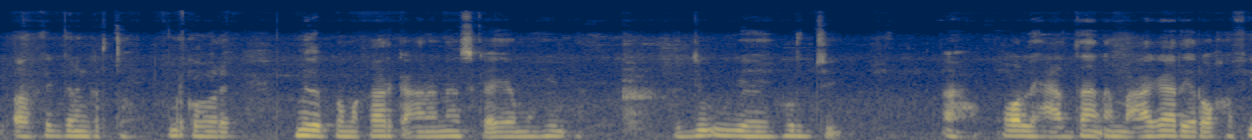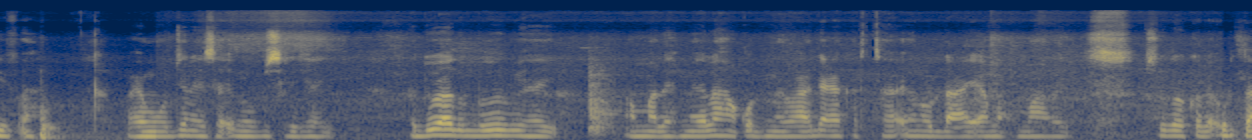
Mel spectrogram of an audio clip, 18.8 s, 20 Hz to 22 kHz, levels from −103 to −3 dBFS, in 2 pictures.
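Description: From 10.55 s to 18.55 s the speech takes on a thin, glassy brightness, and that's pre-emphasis left on. Somewhere in the chain the treble got boosted ahead of transmission, and the matching de-emphasis on the way out never happened. The shape fits a J.17 curve, with 10 kHz sitting about 11 dB above 1 kHz, so sibilants hiss sharply and the lower body of the speech feels hollowed out.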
